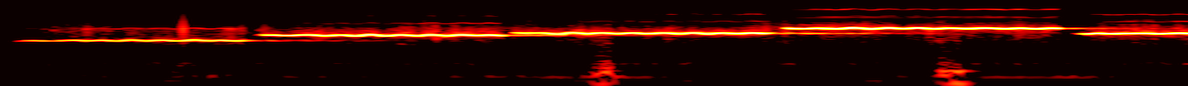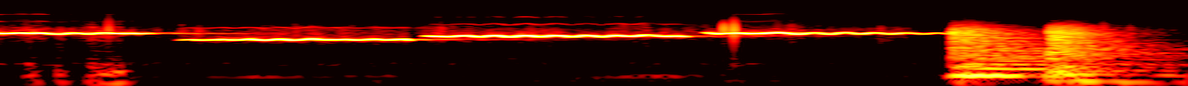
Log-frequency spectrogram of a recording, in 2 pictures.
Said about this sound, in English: That whistle is your signal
